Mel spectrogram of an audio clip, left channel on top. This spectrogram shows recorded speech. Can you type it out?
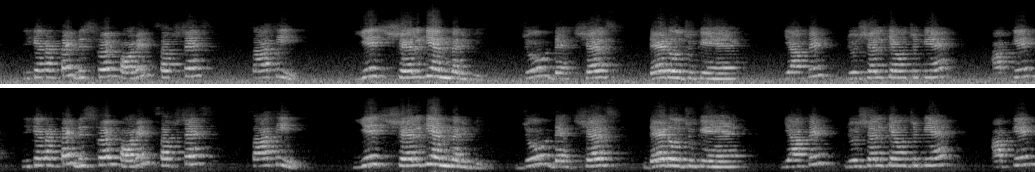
ये क्या करता है, डिस्ट्रॉय फॉरेन सब्सटेंस। साथ ही ये शेल के अंदर भी जो शेल्स डेड हो चुके हैं, या फिर जो शेल क्या हो चुके हैं, आपके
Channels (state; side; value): noise; left; rumble, 12 dB below the sound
